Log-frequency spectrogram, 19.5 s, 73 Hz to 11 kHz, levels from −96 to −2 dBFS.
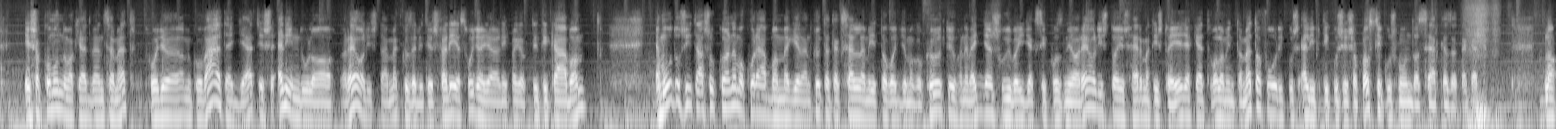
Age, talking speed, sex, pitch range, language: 50-69, 155 wpm, male, 105-130 Hz, Hungarian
